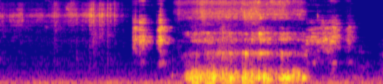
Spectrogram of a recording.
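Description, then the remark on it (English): A few light clicks and a quick hiss, then a big bong hit of hash: about a second of steady, gurgling water bubbling, fairly loud, with no voices. “So let me do a quick bong rip with this because I've got hash on top plus the think fast.”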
